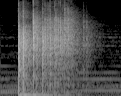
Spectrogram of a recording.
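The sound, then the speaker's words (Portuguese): Dice are rolled for an Athletics check after a character kicks a door: a sudden clatter of quick, sharp clicks that tumbles for about half a second, then fades out. No one speaks over it. “Beleza, rola aí o teu Atlético.”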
